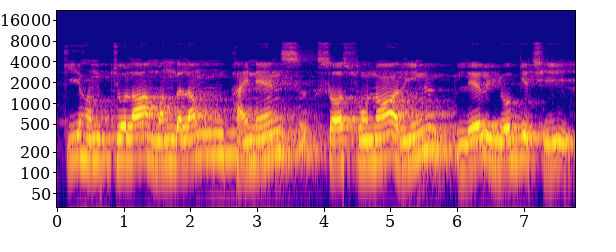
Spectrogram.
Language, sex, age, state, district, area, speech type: Maithili, male, 18-30, Bihar, Saharsa, rural, read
